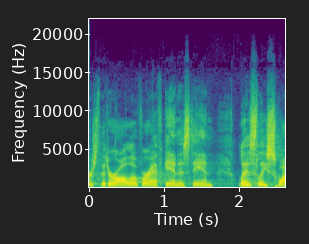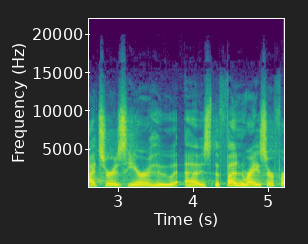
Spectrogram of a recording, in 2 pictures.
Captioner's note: none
